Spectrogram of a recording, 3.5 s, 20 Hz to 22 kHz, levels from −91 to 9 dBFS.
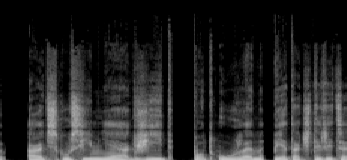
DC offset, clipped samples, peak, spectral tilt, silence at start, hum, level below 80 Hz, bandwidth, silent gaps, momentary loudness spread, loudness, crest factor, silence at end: under 0.1%; under 0.1%; -4 dBFS; -5 dB/octave; 0 s; none; -46 dBFS; 14.5 kHz; none; 5 LU; -21 LUFS; 16 dB; 0 s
